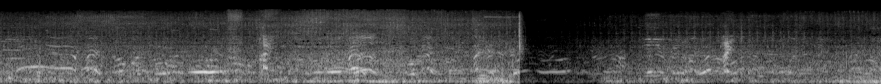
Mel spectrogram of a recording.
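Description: A crowd of men and women shout and cheer nearby, outdoors.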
